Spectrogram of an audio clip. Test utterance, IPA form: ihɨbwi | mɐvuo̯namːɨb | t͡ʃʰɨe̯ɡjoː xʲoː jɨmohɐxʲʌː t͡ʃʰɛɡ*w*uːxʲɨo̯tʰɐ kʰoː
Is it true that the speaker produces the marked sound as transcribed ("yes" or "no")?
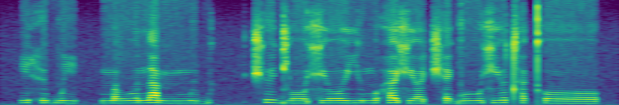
yes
